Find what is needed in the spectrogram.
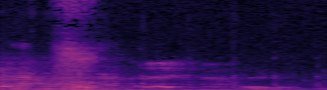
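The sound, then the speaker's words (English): A short, forceful nose blow bursts out near the start, a loud breathy snort with a hissy edge. Faint voice-like murmurs follow quietly in the background. “The more I blow my nose, the more I'm going to appreciate that.”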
